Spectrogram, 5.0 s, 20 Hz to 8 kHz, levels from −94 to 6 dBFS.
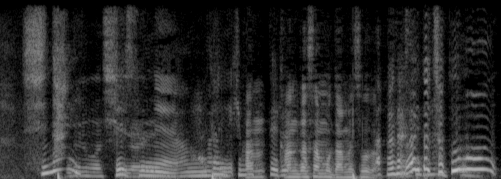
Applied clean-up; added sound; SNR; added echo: neural mask model RNNoise.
